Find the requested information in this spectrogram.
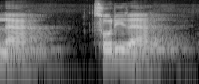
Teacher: और जो लुंठित वर्ण होता है ये होता है हमारा र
